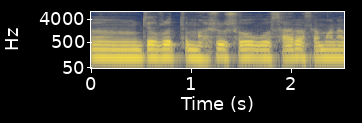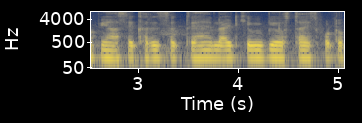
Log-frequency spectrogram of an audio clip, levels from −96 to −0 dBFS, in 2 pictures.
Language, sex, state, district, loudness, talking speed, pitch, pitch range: Hindi, male, Bihar, Darbhanga, -15 LUFS, 235 wpm, 125 Hz, 120-130 Hz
